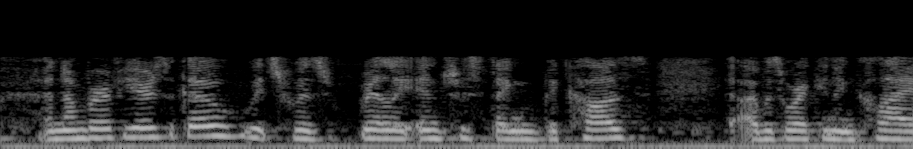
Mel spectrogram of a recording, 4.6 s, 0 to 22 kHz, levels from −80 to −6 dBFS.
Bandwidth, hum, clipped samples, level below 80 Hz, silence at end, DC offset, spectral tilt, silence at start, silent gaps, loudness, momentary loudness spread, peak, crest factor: 5.4 kHz; none; under 0.1%; -46 dBFS; 0 s; 0.2%; -7 dB/octave; 0 s; none; -34 LUFS; 5 LU; -22 dBFS; 12 dB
